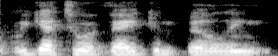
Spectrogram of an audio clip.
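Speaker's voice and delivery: ordinary talk, nothing marked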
